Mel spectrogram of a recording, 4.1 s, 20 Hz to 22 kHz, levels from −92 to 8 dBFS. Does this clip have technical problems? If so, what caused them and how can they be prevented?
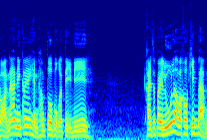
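No, this clip has no technical problems, so there is nothing to explain or prevent.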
